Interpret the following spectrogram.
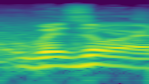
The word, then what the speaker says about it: Wizord: this right it would Zord wizard wizard like Megazord right yeah I mean I think wizard would say that Megazord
